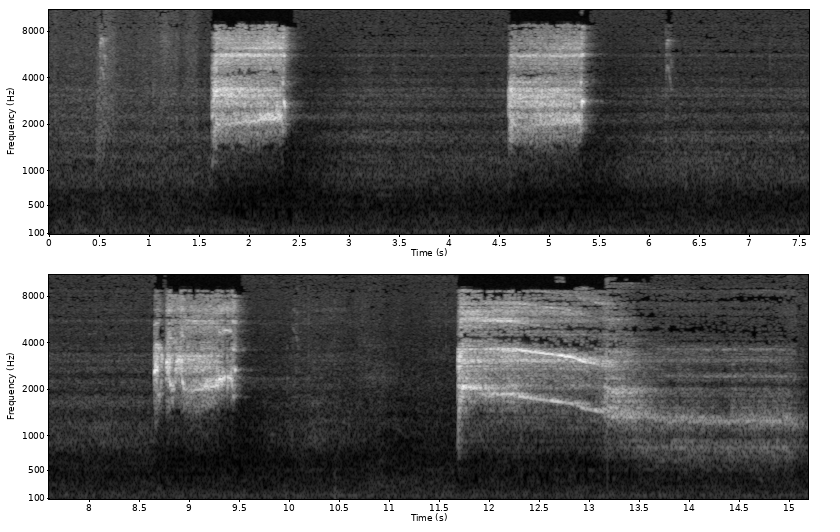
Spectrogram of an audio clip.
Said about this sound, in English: Yeah, let's do it. This is the barn owl.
